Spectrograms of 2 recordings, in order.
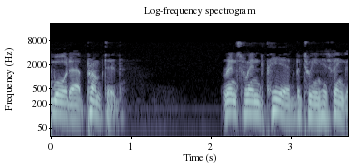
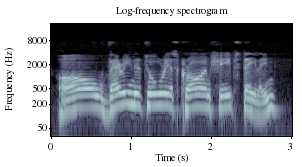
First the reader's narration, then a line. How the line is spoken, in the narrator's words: said the warder cheerfully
